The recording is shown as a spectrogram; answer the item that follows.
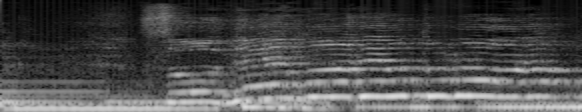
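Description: A woman singing fado with a nylon-string classical guitar. The guitar picks notes, and about a second in she starts one long held note that rises and bends in pitch.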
